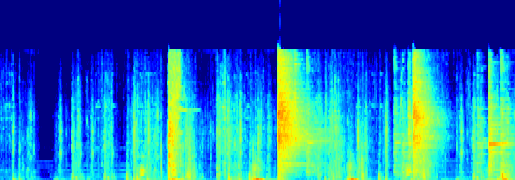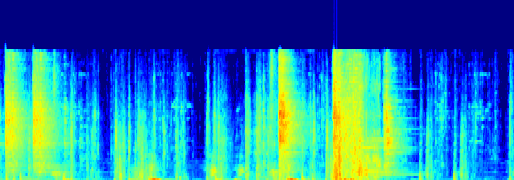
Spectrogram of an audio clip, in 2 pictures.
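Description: Swords clash and swish sharply in quick bursts.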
